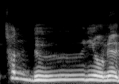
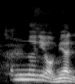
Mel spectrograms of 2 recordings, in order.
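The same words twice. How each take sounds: First: The vowel in 눈 is drawn out long. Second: The vowel in 눈 is said short. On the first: The speaker calls it wrong. "이렇게 안 한다고요" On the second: The speaker calls it right. "이렇게 합니다"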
